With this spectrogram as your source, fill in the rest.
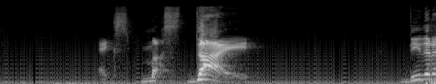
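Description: A man speaks excitedly close to a microphone.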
